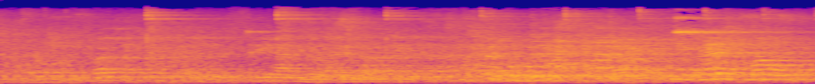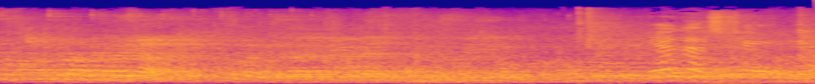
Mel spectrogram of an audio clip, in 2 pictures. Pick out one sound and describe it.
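A table tennis ball taps on a table in the distance.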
